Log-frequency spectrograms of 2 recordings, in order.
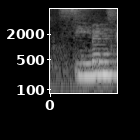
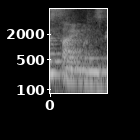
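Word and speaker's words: siemens: So per ohm और capital S, जिसको अपन pronounce करते हैं as सीमेंस कह लो या साइमंस कह लो, ठीक है.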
